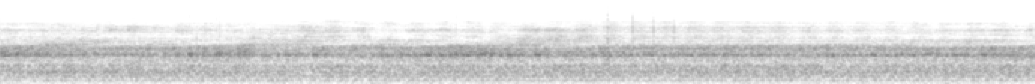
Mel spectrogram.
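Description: G scale model train running along the track, heard close up from on board: a steady motor and gear whine with wheel-on-rail noise, its pitch drifting slightly, and a few faint clicks.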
